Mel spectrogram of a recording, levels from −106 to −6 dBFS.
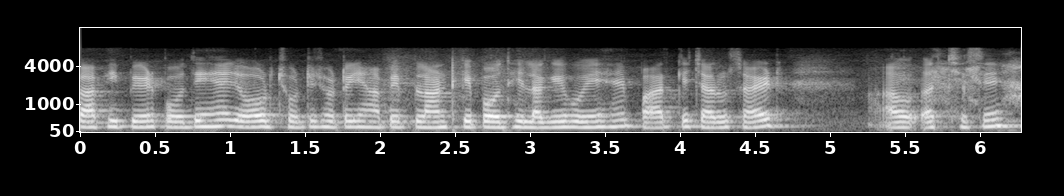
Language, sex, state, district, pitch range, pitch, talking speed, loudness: Hindi, female, Bihar, Patna, 195-210 Hz, 200 Hz, 200 wpm, -16 LUFS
